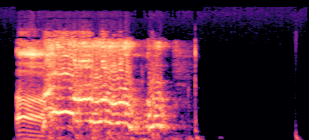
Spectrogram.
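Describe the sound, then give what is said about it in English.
A dog gives one loud, long, drawn-out harmonic bark-like cry that breaks briefly near its end, then fades into silence broken by two short, faint sounds. “Because of the dog coming from somewhere. And dog, welcome to the show.”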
